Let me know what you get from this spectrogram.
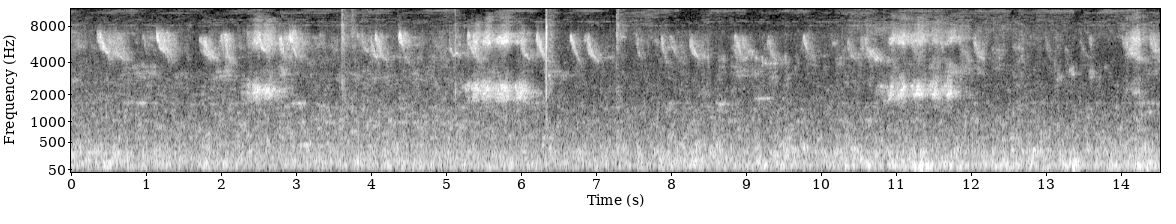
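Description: Small birds chirping: a quick, continuous string of short, high, falling chirps, several a second, with three brief buzzy trills lower in pitch. A single sharp click about six seconds in.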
